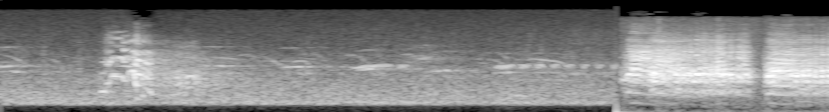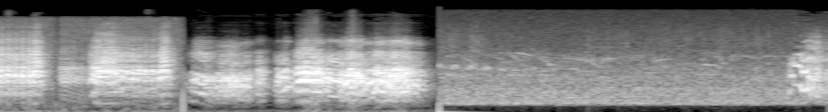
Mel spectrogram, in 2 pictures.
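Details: Macaw giving a run of loud, harsh, raspy squawks in quick succession through the middle of the recording, with softer chirps of other birds before and after.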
